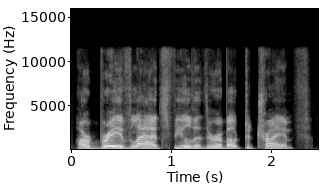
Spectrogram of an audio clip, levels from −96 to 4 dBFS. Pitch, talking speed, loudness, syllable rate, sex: 190 Hz, 220 wpm, -17 LUFS, 5.3 syllables/s, male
